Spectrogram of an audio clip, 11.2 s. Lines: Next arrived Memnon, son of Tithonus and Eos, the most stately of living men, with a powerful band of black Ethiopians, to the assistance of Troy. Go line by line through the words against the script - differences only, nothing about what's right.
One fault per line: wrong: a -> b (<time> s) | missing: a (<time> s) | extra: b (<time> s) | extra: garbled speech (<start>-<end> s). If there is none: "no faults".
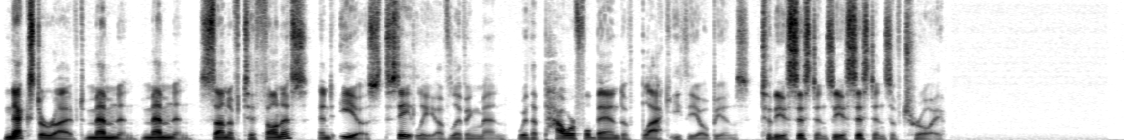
extra: Memnon (1.4 s)
missing: most (3.9 s)
extra: the assistance (8.3 s)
